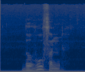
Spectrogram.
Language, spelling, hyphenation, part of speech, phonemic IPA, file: Dutch, behoeven, be‧hoe‧ven, verb, /bəˈɦuvə(n)/, Nl-behoeven.ogg
- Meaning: to need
